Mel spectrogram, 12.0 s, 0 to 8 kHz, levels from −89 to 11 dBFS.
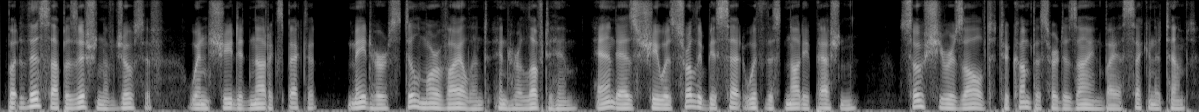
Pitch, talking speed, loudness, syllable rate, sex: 115 Hz, 210 wpm, -19 LUFS, 5.4 syllables/s, male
